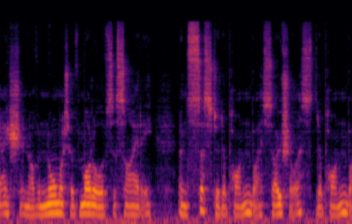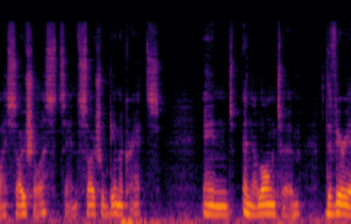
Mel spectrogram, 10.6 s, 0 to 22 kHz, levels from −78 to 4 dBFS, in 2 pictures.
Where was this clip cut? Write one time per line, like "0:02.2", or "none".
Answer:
0:04.7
